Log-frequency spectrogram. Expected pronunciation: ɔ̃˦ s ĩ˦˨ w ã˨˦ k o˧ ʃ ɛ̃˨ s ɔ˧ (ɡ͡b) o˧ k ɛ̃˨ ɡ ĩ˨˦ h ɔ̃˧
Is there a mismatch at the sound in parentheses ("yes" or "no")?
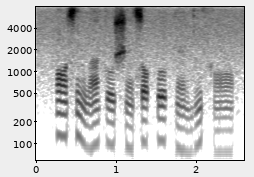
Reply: yes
